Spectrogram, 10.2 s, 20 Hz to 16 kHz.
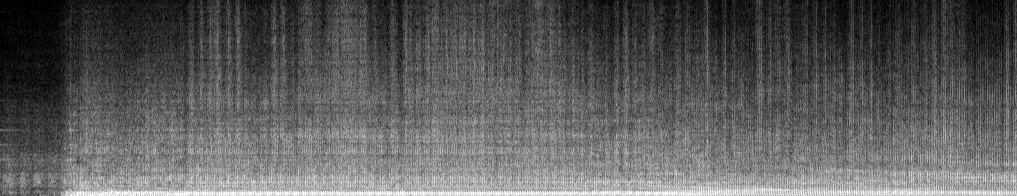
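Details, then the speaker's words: MK6 Jetta GLI with a newly fitted catless CTS downpipe, cold start: engine fires and holds a loud, deep, steady drone at fast idle that settles to a manageable level once warm; catalyst fault code set. "oh it appears to only do that on cold start and then it gets to a manageable amount"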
